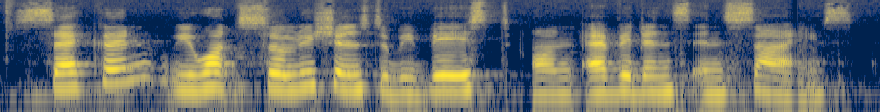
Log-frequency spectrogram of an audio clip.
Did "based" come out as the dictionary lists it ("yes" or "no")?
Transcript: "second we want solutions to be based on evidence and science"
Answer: yes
